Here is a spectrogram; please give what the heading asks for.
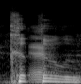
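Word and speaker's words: Cthulhu: it cthulu cthulu oh okay it's weird spell it's spelled weird it's cthulu cthulu or if you're a Metallica fan culu culu so reanimator and from Beyond I recommend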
